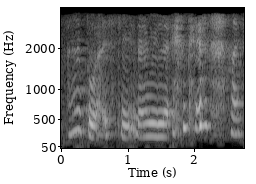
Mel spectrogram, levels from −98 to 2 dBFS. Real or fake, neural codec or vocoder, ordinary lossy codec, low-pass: real; none; MP3, 16 kbps; 3.6 kHz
